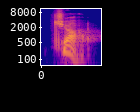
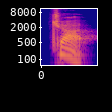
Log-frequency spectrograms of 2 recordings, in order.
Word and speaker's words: jot: Use the hard J sound like jump and juice. Use the open a sound like hot and stop. Jot. Make a stop t. Stop the air. Jot.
